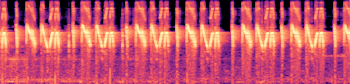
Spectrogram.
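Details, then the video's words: Energetic hill prinia song of piercing high notes that dip and rise, repeated rapidly and steadily throughout, with a few clicky chips between bursts. "burung ciblek gunung gacor"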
